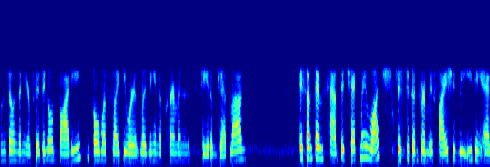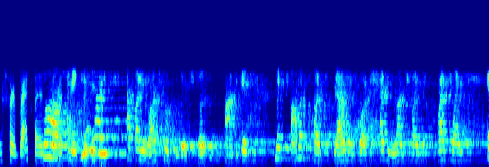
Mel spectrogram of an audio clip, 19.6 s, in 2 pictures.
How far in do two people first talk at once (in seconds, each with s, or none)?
10.6 s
